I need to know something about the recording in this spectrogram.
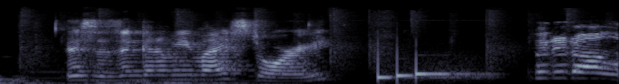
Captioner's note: tones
